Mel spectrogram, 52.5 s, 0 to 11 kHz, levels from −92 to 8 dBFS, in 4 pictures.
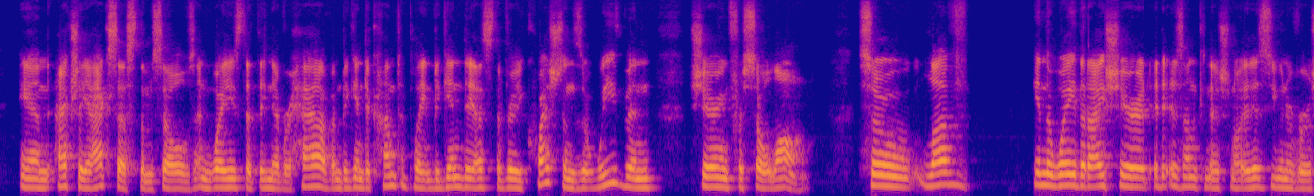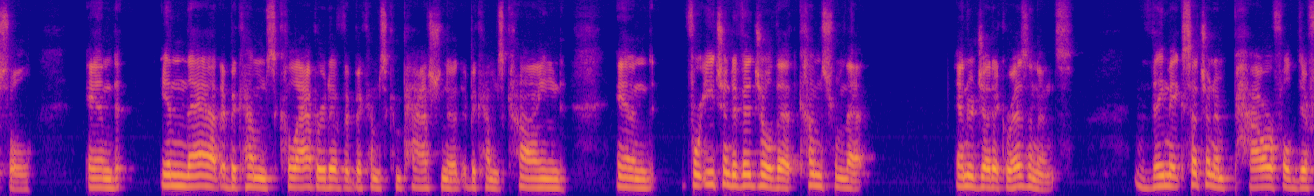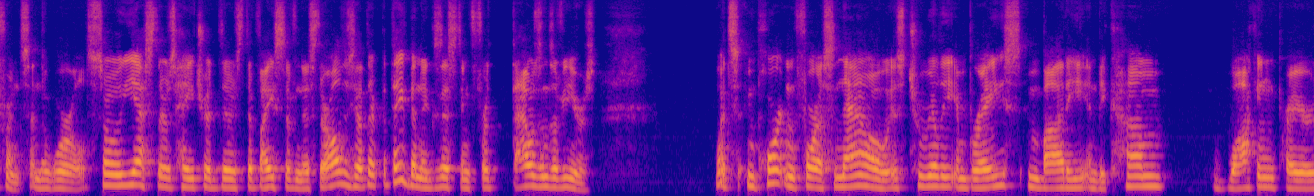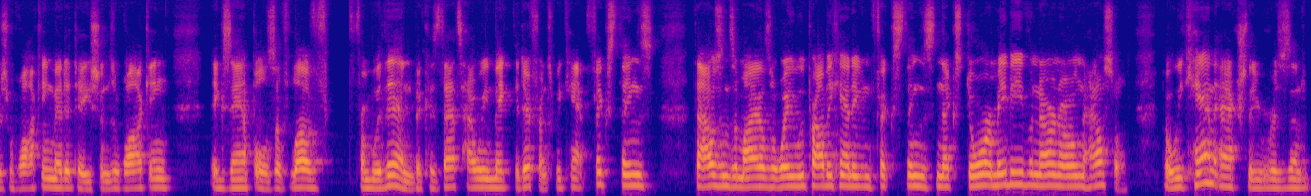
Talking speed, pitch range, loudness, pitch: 170 wpm, 150-175 Hz, -21 LUFS, 160 Hz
